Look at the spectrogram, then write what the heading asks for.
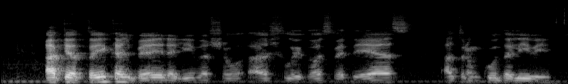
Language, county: Lithuanian, Šiauliai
